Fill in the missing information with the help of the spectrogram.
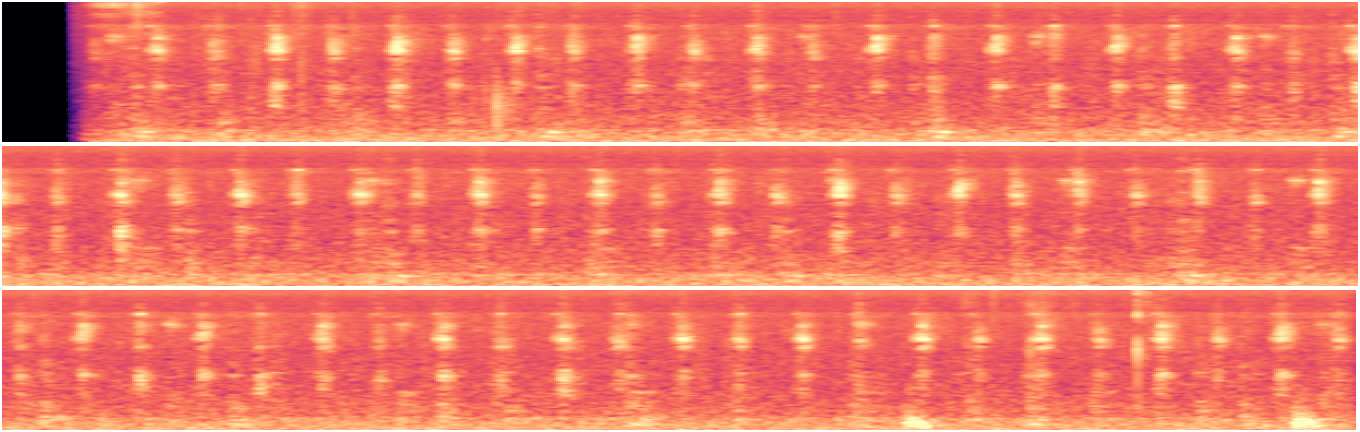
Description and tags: Multiple clocks ticking
ambience, clocks, quiet, room, Ticking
